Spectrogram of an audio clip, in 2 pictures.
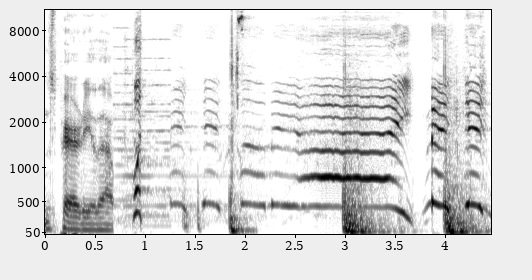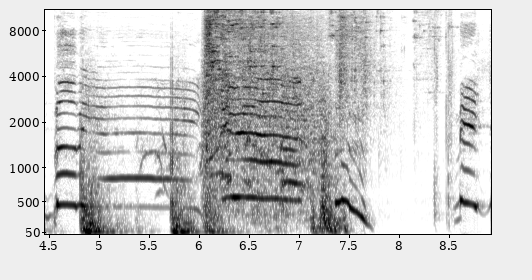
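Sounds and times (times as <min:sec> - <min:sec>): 
speech: 0:00.0 - 0:02.0, 0:03.5 - 0:05.1
heavy thud of someone falling: 0:03.0 - 0:06.2
glass shattering as someone falls through: 0:06.0 - 0:08.6
glass shards ringing and tinkling: 0:06.1 - 0:08.6.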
